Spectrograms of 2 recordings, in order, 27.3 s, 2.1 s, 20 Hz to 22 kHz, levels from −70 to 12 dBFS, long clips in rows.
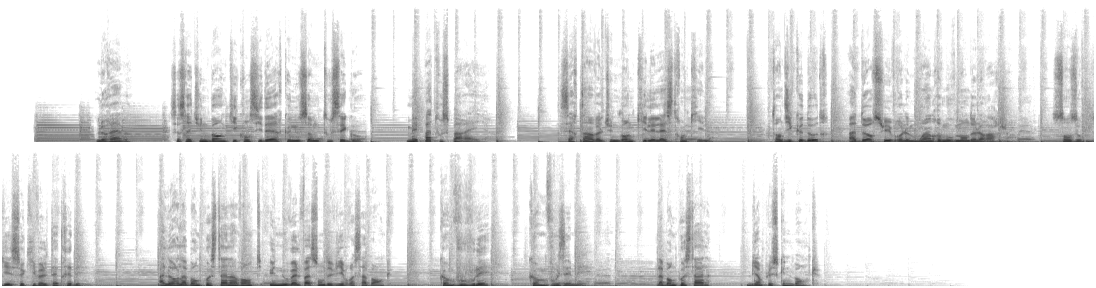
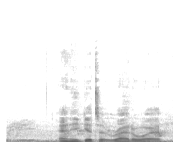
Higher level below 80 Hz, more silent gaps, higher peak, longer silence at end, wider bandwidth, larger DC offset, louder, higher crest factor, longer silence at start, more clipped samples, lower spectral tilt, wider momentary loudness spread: first, -32 dBFS vs -44 dBFS; neither; first, 0 dBFS vs -12 dBFS; first, 3.45 s vs 0 s; first, over 20 kHz vs 15.5 kHz; neither; first, -13 LUFS vs -26 LUFS; about the same, 14 dB vs 16 dB; first, 0.4 s vs 0.05 s; neither; about the same, -6 dB/octave vs -5.5 dB/octave; first, 16 LU vs 13 LU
